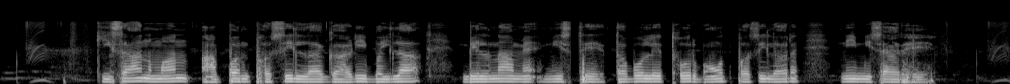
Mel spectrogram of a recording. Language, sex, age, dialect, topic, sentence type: Chhattisgarhi, male, 31-35, Northern/Bhandar, agriculture, statement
